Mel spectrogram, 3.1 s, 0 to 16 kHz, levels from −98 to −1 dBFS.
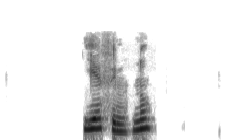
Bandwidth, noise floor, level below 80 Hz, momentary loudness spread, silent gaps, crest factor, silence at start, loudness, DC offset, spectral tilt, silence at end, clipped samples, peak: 7.2 kHz; under -90 dBFS; -58 dBFS; 10 LU; none; 20 dB; 1.05 s; -18 LUFS; under 0.1%; -7.5 dB/octave; 1.3 s; under 0.1%; -2 dBFS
